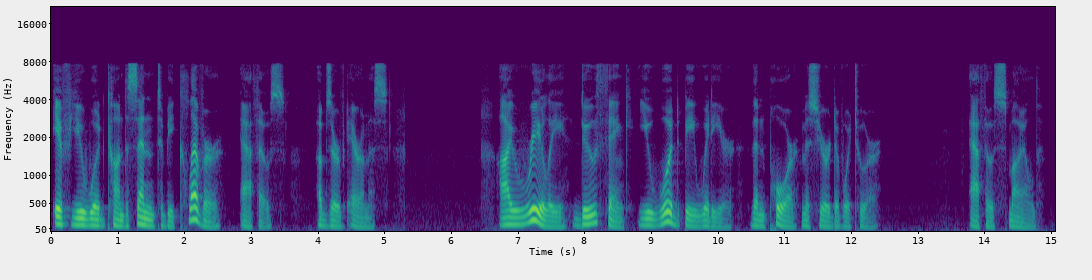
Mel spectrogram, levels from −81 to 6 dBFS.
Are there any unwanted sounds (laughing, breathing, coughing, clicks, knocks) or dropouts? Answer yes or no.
no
